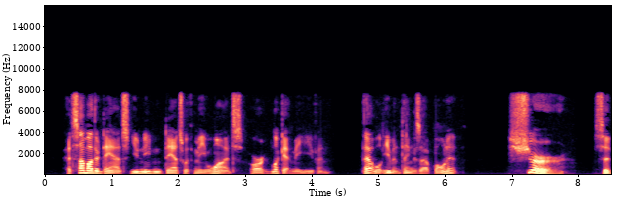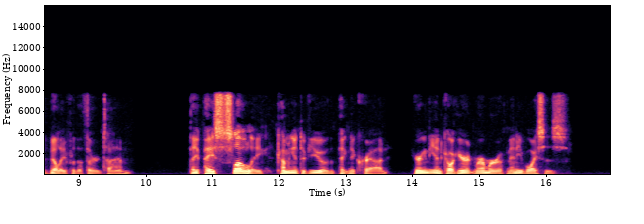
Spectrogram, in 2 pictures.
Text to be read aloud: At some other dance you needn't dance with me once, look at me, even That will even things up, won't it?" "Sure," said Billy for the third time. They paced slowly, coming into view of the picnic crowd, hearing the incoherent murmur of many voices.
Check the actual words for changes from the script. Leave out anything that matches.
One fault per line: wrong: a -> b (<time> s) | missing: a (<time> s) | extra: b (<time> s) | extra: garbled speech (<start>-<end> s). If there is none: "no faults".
extra: or (3.1 s)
